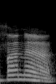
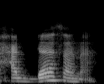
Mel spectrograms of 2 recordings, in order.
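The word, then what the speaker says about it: حدثنا: Jadi, hadirin sekalian, jika kita membaca sebuah hadits atau sanadnya dan tertulis sebagai "tsana," jangan membacanya sebagai "tsana," tetapi bacalah sebagai "haddasana."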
